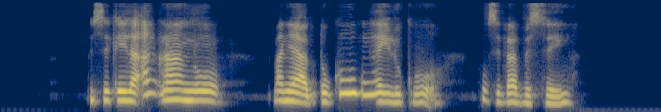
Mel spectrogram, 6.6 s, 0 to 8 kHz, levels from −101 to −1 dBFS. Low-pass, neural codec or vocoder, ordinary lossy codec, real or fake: 7.2 kHz; codec, 16 kHz in and 24 kHz out, 0.4 kbps, LongCat-Audio-Codec, four codebook decoder; AAC, 48 kbps; fake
